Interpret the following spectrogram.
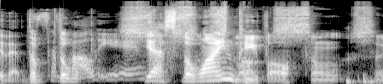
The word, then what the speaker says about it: sommelier: Sommelier?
